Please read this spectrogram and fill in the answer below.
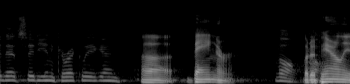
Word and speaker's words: Bangor: I got made fun of for saying Bangor, Maine. Apparently it's Bangor.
